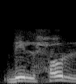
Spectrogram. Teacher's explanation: الراء المشدده بالكسر ترقق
